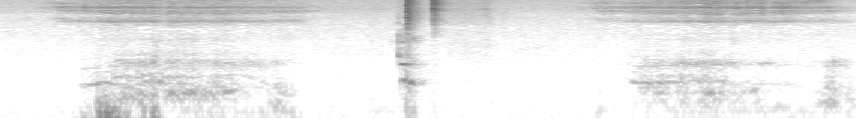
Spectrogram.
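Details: Adult father snoring while his baby cannot sleep: low rattling snore on the breath, a short sharp sound, then a second rumbling snore after a pause.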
